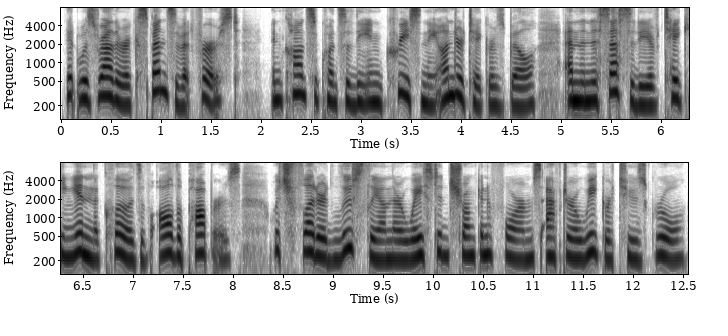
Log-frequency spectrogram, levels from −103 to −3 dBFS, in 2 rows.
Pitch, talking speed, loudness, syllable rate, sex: 235 Hz, 195 wpm, -17 LUFS, 5.8 syllables/s, female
